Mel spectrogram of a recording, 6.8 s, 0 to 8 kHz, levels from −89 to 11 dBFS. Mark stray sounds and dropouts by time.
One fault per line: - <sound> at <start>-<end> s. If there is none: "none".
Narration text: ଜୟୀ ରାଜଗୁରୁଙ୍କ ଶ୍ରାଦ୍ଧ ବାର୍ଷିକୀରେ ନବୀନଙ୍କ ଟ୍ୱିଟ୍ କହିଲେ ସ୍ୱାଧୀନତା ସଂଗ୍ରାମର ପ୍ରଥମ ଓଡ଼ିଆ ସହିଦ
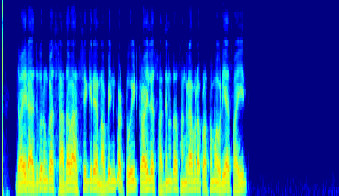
none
